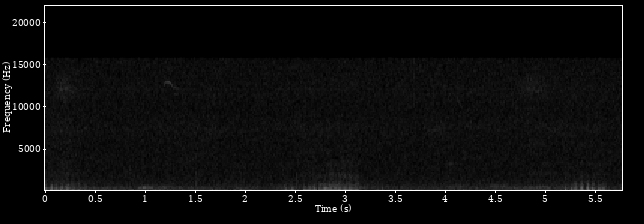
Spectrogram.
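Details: Sphynx kitten snoring while asleep: quiet, low, buzzy breaths with faint harmonics, recurring roughly every two to three seconds over a soft room hum.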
